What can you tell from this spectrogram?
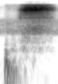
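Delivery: स as a bare unvoiced hiss, no vowel; just hiss the स; hissed s sound. Shown as a demonstration. Teacher showing the pure स sound for children, a bare hiss. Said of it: "एस का sound होता है स".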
